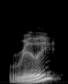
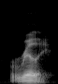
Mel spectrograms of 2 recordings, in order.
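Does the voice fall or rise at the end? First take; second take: rise; fall. First: The pitch rises toward the end. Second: The pitch falls heavily toward the end. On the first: It asks a question. "the first one's a question" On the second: It gives an answer. "Second one's an answer"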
